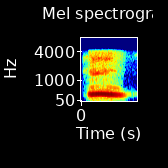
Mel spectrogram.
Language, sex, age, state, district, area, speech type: Maithili, male, 60+, Bihar, Begusarai, rural, conversation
